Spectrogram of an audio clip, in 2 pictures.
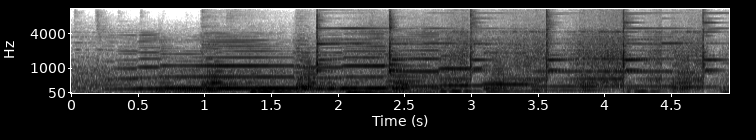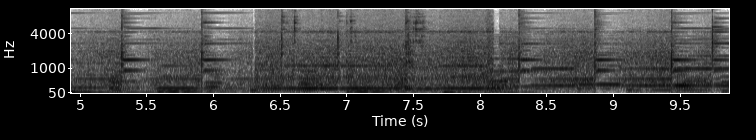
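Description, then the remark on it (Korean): A blacksmith's hammer strikes hot metal again and again in a forge over 70 years old, each blow ringing sharply off the anvil in an uneven working rhythm, loud over a steady low drone. “누가 이런 일을 할까 싶지만 3대째 누구도 대신할 수 없는 대장장이로 살아온 특별한 부자의 이야기를 뉴스인에서 들어봤습니다.”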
